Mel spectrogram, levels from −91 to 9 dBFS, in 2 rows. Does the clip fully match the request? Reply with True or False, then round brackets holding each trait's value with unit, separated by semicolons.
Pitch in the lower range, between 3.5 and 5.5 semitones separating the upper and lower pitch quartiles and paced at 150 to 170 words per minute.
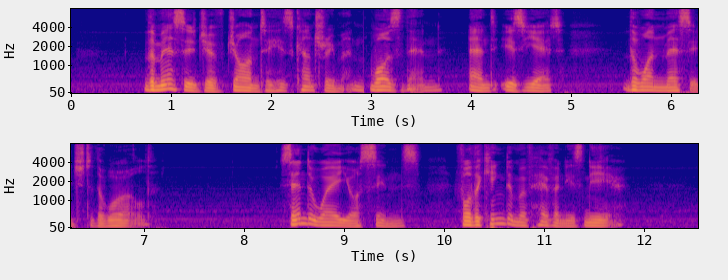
False (110 Hz; 4.3 semitones; 140 wpm)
